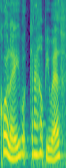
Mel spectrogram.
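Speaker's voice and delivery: put-on light, friendly Australian accent. Retelling pulling the show's producer aside, Claire's Australian accent. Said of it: "That's a great accent".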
